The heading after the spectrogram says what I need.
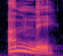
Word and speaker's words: amener: Amener. Don't insist on the E here because you don't really pronounce it.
